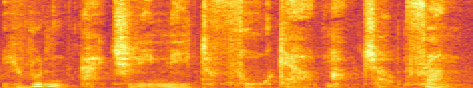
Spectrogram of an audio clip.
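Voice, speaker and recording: Desperate uncle, middle-aged, forced heartiness, lively swooping intonation, audio drama, audible noise. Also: male voice, lowish voice, a little fast. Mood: insinuating. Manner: wheedling, blustering, forced joviality. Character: desperate, falsely jovial middle-aged uncle and family man.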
